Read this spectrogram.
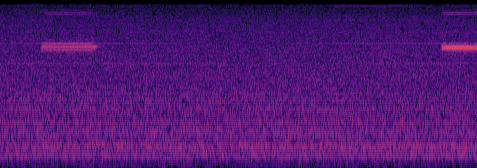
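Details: Homebuilt generator transfer switch test with AC mains disconnected: the generator engine is not running, so power has not transferred, and the UPS units emit a half-second high beep about every four seconds while running on battery backup.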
